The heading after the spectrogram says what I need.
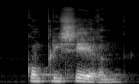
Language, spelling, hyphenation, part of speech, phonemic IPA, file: Dutch, compliceren, com‧pli‧ce‧ren, verb, /kɔmpliˈseːrə(n)/, Nl-compliceren.ogg
- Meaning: to complicate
